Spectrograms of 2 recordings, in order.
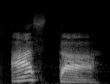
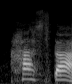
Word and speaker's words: hasta: 다음에, hasta luego. hasta luego. 네, hasta luego라는 건데요. hasta luego라는 것은, 네, hasta는 뭐뭐까지. hasta 아닙니다. H 발음이 무입니다.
